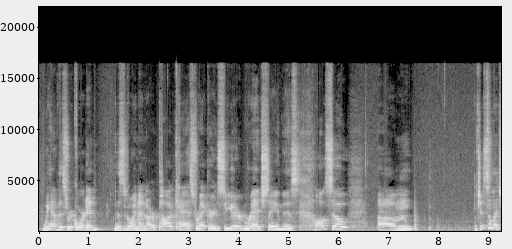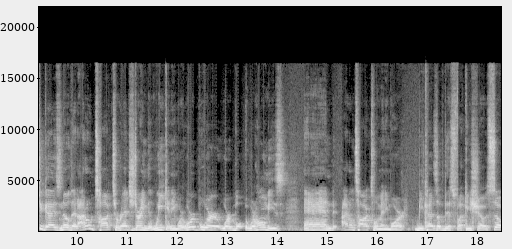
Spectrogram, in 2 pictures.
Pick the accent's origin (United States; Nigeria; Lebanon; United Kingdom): United States; California; because I'm a guy growing up in the Bay Area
